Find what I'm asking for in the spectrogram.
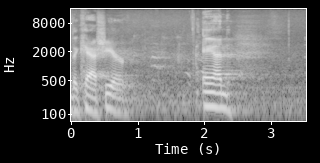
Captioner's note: laughter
